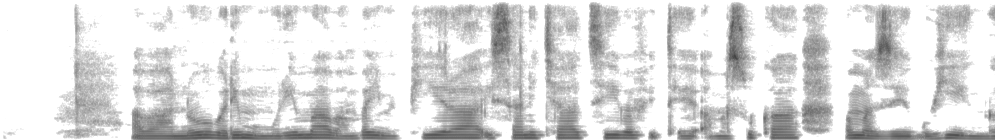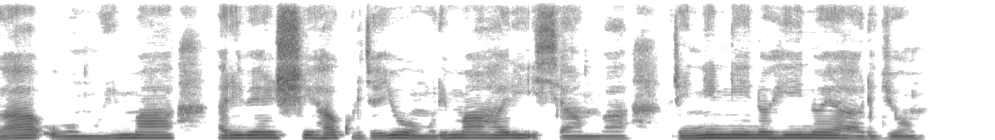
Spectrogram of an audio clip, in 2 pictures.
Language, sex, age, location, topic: Kinyarwanda, female, 18-24, Kigali, agriculture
